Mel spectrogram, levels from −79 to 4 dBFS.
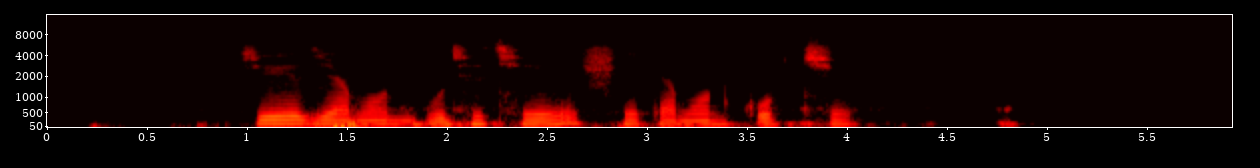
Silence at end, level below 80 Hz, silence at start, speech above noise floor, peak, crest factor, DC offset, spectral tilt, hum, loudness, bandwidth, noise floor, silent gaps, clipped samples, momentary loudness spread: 1.05 s; -60 dBFS; 0.25 s; 44 dB; -28 dBFS; 18 dB; under 0.1%; -7 dB/octave; none; -44 LUFS; 7.4 kHz; -87 dBFS; none; under 0.1%; 21 LU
